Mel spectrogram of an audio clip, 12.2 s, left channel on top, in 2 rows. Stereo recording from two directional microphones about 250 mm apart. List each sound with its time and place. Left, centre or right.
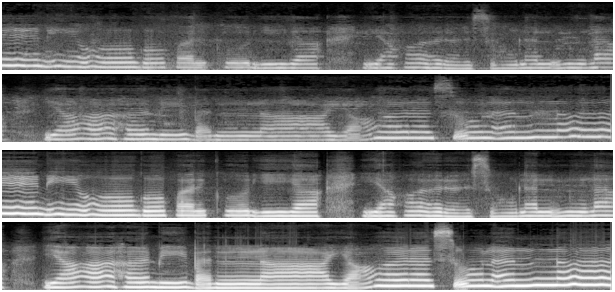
0.0 s mantra: right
